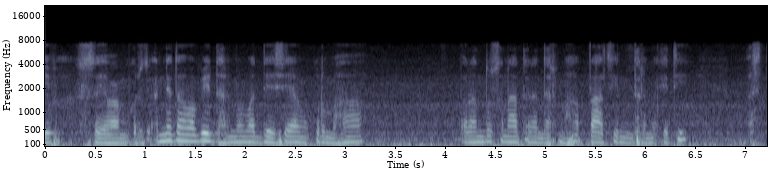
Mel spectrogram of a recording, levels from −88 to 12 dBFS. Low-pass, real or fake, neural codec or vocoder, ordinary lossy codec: 7.2 kHz; real; none; AAC, 48 kbps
